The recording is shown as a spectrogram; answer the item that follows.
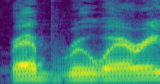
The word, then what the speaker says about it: February: right I pronounce it February because I'm not short changing myself on all the letters that are in the month I say library I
